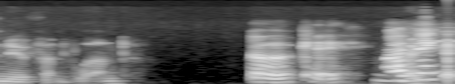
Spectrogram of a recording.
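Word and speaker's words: Newfoundland: Newland okay I think I think it's pronounced like kind of pushed together but I could supposed like kind of mum yeah you you have to say it quietly and quickly you have to go like oh what you name it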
